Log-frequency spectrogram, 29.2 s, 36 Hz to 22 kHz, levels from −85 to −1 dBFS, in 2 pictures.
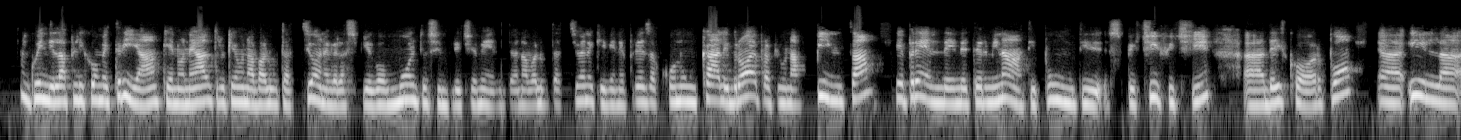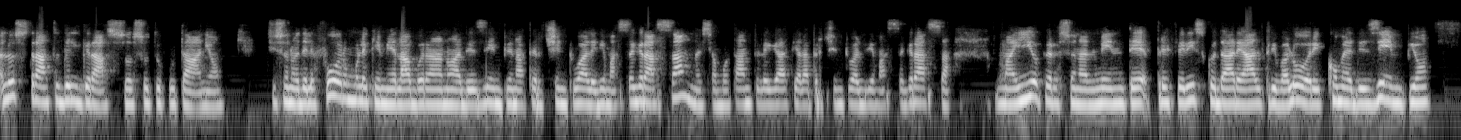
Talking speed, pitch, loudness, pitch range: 155 wpm, 195 Hz, -18 LUFS, 185-215 Hz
